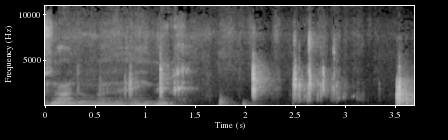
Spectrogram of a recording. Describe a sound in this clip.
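Plastic dice click and knock against each other as they are picked up.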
